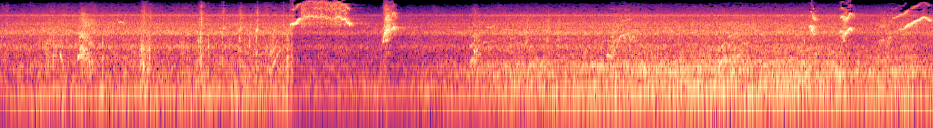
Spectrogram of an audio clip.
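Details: A baby monkey kept crying alone by its mother gives short piercing squeals, one burst near the start and a few thin rising cries toward the end, with constant high droning background noise throughout.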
